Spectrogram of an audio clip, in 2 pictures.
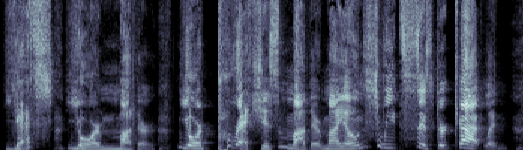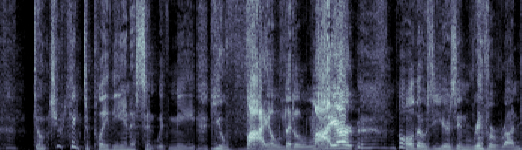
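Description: An audiobook narrator voicing a jealous, unhinged middle-aged noblewoman who accuses in a shrill, spiteful voice that rises into screeching. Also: sing-song, slow pace, few pauses. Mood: furious. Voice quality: shrill, piercing. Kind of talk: audiobook character voice.

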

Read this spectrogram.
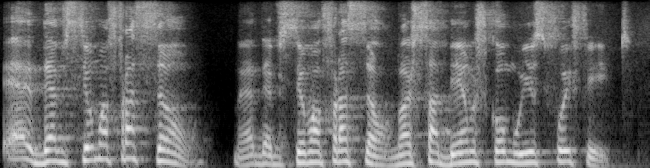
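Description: A man's voice: high voice, lively intonation, normal speed, a little mellow. A middle-aged man giving indignant political commentary on a news show over a video call, talking with earphones from a room at home, with frequent hesitations and tag questions. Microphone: earphones with mic on a video call.

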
